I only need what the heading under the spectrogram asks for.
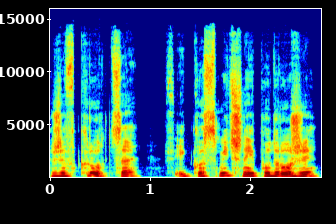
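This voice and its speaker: Even-toned children's story narrator. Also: mid-range voice, slow, dry recording, studio quality.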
